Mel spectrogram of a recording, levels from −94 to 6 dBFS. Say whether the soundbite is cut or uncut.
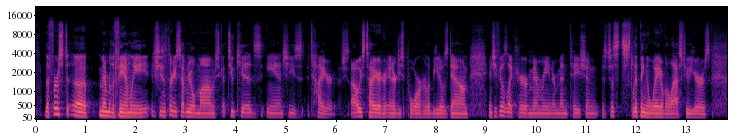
uncut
